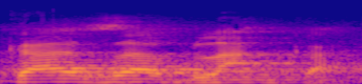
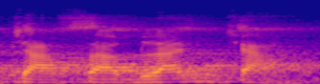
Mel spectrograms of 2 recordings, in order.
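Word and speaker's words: Casablanca: Deza sama juga dengan ibu kota Maroko cara bacanya Kaza Blanca Jadi bukan Casa Blanca PHD ph-nya filosopi d-nya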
